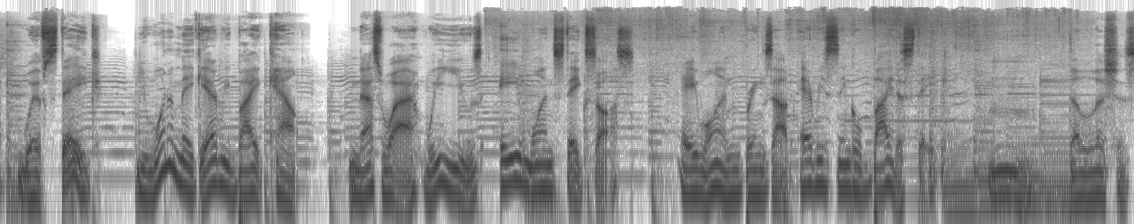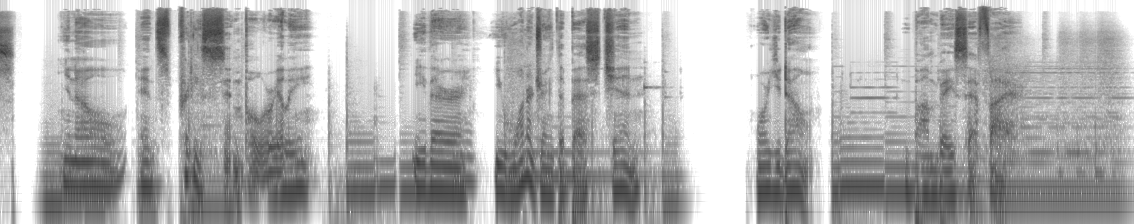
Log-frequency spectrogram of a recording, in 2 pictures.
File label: English voice over warm calm image advertisement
